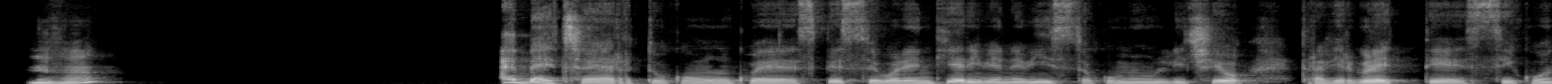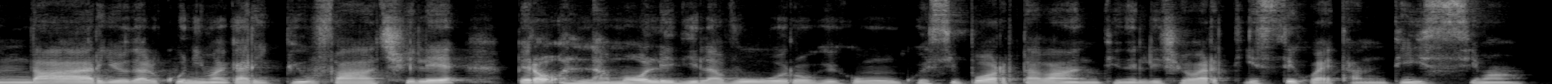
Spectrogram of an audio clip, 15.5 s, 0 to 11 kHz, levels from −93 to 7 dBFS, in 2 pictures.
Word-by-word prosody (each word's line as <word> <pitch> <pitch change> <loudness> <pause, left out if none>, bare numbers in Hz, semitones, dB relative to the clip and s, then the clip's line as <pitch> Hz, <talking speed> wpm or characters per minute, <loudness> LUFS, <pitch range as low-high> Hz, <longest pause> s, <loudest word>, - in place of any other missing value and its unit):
Mh-mh. 200 - +2 1.9
E 225 - +4
beh, 200 -4 +4
certo, 170 -2 0
comunque 160 -2 -1
spesso 180 +4 -3
e - - +2
volentieri 160 +1 +3
viene 140 0 0
visto 170 +2 -2
come 160 -1 -3
un 150 0 -2
liceo 150 +2 0 0.2
tra - - -4
virgolette 150 -1 +2
"secondario", 145 +2 +1
da 145 - +1
alcuni 150 +3 0
magari 140 0 0
più 165 +4 -1
facile, 170 +3 +1 0.2
però 160 +4 +6
la 135 0 -1
mole 160 +1 +4
di 155 +2 -1
lavoro 150 -2 +1
che 135 -1 -5
comunque 145 0 -4
si 135 +3 -6
porta 155 +1 +1
avanti 145 -3 -1
nel 140 0 -3
liceo 145 +1 -4
artistico 155 +2 -2
è - - -3
tantissima. 140 +1 -4
150 Hz, 140 wpm, -24 LUFS, 145-170 Hz, 1.9 s, però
